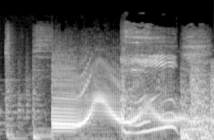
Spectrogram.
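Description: Cartoon sound effect over background music: a loud pitched sound starting about half a second in, its pitch sweeping up, then down, then wobbling.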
